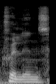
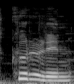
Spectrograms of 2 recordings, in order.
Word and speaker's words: Krillin: cute and round, like Krillin's head. Kuri Kuri can also mean bold. Although Krillin's name is officially written as Kulilin, it is usually pronounced as Kuririn or Krillin, as it is also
